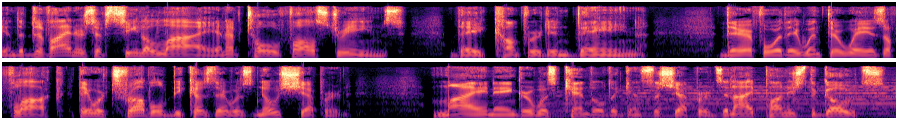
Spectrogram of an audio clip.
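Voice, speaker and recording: An actor playing a solemn prophet, declaiming divine oracles in archaic language in a dramatized scripture reading. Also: male voice, mid-range voice, no room sound, studio quality, lightly acted.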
